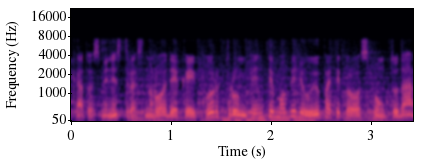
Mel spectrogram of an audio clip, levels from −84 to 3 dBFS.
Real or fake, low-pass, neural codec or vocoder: real; 7.2 kHz; none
